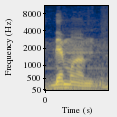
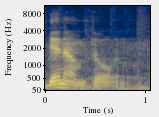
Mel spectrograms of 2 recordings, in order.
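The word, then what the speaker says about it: Denham Town: the name but the the wrong pronunciation is demand demand demand the monitor it's even hard for me to pronounce because i am familiar with saying denim tone but um a lot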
